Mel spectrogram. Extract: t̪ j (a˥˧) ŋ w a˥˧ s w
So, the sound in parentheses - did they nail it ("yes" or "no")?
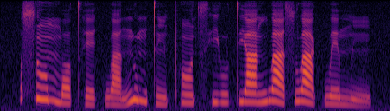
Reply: no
